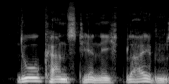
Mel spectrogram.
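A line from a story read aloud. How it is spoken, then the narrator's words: Plain. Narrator (German): sagte er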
